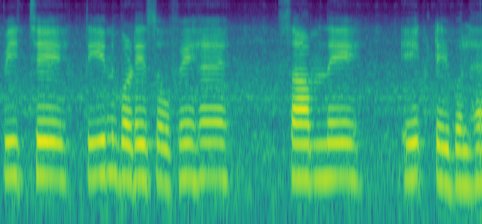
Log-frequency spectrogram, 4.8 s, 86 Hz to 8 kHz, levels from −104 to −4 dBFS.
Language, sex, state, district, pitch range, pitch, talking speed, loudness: Hindi, female, Punjab, Fazilka, 215-225 Hz, 220 Hz, 110 wpm, -18 LUFS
